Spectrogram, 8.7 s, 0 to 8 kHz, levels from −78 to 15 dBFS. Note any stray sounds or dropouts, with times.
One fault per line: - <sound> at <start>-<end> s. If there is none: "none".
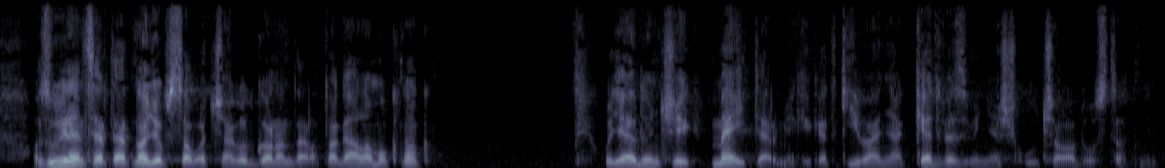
none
